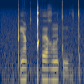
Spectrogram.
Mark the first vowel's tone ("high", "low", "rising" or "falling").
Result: high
